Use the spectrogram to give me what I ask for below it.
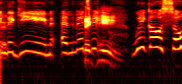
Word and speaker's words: Negin: And he goes for the French pronunciation of my name, Negin, but it's actually Negin.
